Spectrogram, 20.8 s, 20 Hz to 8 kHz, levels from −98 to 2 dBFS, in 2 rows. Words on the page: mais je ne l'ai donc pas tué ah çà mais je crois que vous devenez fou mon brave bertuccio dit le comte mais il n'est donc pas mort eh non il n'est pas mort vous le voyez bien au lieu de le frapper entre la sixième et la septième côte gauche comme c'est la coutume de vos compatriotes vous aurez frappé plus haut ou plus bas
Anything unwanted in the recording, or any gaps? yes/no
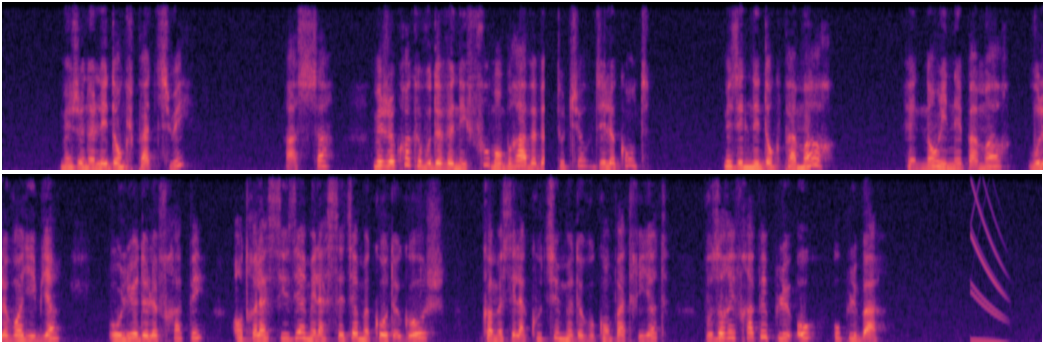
yes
